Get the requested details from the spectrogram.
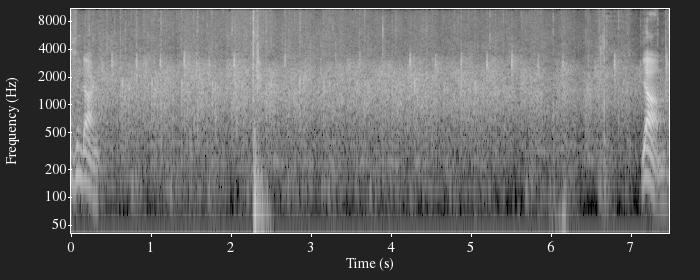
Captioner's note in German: Allgemeiner Beifall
